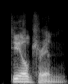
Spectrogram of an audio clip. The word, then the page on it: dieldrin: American English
